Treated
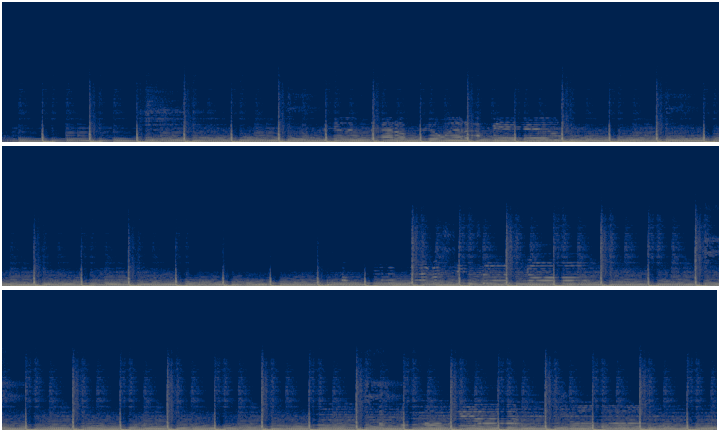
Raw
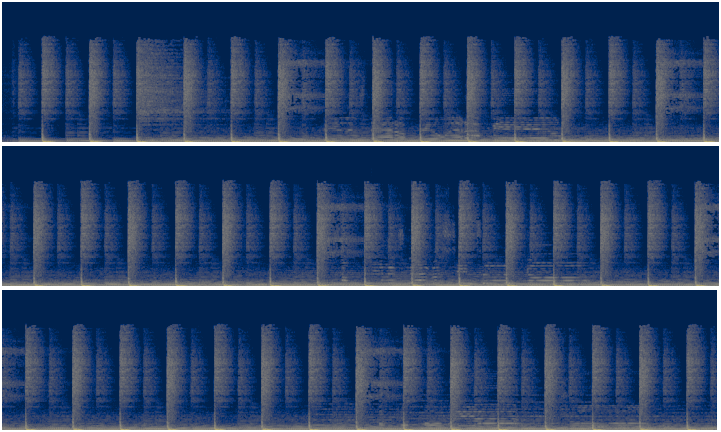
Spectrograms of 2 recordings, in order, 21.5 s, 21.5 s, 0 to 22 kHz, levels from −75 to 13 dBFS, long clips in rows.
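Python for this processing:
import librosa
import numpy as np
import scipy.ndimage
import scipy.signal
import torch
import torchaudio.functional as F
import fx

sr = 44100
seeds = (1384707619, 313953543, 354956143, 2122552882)

y = fx.lowpass(x, sr, hz=fx.steps((0.0, 2300.0), (9.04, 1100.0), (11.27, 4100.0)), slope=12)
y = fx.over_compress(y, sr, threshold_db=-21.0, ratio=-1.0)
y = y * 10.0 ** (-4.0 / 20.0)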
